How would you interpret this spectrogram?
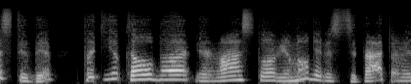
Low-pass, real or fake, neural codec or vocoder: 14.4 kHz; fake; codec, 44.1 kHz, 0.9 kbps, DAC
